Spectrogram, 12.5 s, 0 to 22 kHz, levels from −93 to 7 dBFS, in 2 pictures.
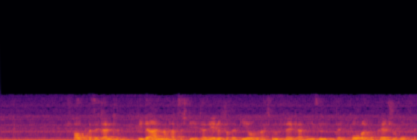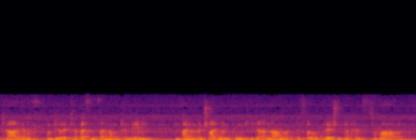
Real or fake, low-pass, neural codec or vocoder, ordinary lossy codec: real; 7.2 kHz; none; MP3, 32 kbps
